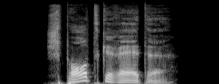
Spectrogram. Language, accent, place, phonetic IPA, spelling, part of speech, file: German, Germany, Berlin, [ˈʃpɔʁtɡəˌʁɛːtə], Sportgeräte, noun, De-Sportgeräte.ogg
- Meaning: 1. nominative/accusative/genitive plural of Sportgerät 2. dative of Sportgerät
